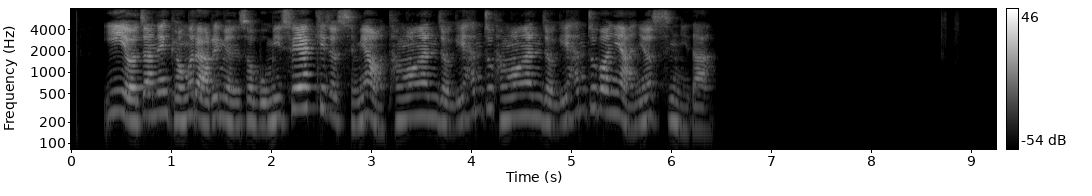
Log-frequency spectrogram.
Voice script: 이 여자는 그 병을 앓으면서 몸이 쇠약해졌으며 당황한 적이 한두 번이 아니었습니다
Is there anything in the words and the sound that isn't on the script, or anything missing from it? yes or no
yes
